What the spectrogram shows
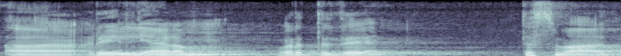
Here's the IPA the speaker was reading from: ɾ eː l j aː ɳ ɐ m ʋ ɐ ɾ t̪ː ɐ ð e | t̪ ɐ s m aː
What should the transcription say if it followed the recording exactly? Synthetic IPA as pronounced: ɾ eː l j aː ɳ ɐ m ʋ ɐ ɾ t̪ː ɐ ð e | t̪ ɐ s m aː

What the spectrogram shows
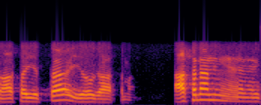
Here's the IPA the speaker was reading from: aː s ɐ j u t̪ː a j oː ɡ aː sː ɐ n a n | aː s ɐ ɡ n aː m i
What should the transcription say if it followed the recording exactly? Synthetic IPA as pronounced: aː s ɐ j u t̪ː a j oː ɡ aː s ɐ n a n | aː s ɐ n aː n i

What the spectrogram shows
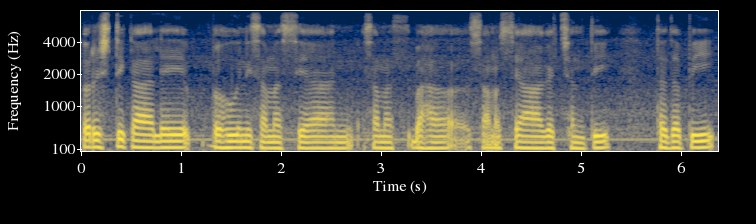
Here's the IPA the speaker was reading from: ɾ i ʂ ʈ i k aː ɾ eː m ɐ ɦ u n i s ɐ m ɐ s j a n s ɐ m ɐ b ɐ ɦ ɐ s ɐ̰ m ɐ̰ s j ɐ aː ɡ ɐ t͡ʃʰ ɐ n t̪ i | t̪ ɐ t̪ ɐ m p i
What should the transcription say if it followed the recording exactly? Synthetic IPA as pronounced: ɾ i ʂ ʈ i k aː l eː b ɐ ɦ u n i s ɐ m ɐ s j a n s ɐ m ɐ b ɐ ɦ ɐ s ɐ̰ m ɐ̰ s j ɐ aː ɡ ɐ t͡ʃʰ ɐ n t̪ i | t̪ ɐ d̪ ɐ p i

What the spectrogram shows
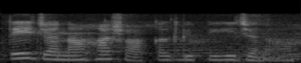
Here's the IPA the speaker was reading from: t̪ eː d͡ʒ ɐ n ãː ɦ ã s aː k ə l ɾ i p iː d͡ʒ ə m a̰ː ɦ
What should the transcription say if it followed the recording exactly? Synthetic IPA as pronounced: t̪ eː d͡ʒ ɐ n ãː ɦ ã ʃ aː k ə l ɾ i p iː d͡ʒ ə n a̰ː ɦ

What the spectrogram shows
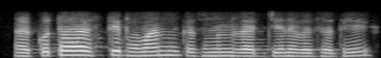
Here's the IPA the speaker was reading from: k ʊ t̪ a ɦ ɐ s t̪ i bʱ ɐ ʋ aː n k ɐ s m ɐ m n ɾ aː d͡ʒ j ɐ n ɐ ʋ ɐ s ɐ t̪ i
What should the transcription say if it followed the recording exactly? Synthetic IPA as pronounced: k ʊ t̪ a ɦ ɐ s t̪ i bʱ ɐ ʋ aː n k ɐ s m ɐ n ɾ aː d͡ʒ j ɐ n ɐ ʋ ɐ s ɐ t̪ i

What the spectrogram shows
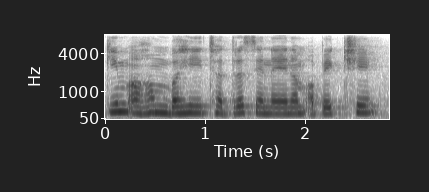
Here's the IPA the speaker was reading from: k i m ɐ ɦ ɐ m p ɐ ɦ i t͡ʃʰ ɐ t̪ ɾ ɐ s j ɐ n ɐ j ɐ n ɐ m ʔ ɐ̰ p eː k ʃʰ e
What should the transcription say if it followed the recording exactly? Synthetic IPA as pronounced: k i m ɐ ɦ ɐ m b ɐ ɦ i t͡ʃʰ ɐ t̪ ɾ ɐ s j ɐ n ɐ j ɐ n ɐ m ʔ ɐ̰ p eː k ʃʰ e

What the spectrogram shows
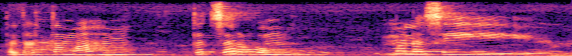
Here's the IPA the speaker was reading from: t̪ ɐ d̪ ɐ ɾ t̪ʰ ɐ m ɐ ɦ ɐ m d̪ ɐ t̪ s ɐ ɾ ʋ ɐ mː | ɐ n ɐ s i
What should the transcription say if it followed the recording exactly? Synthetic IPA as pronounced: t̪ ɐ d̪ ɐ ɾ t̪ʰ ɐ m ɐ ɦ ɐ m t̪ ɐ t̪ s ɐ ɾ ʋ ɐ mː | ɐ n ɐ s i

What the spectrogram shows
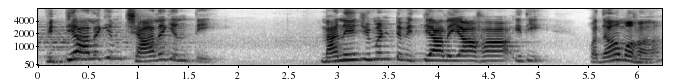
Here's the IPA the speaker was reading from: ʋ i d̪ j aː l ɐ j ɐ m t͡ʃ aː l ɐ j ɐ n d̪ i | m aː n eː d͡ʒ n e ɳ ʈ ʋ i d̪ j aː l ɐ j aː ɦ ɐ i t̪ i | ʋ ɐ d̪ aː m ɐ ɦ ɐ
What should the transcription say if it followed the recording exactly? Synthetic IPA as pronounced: ʋ i d̪ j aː l ɐ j ɐ m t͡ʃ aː l ɐ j ɐ n t̪ i | m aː n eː d͡ʒ m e ɳ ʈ ʋ i d̪ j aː l ɐ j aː ɦ ɐ i t̪ i | ʋ ɐ d̪ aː m ɐ ɦ ɐ

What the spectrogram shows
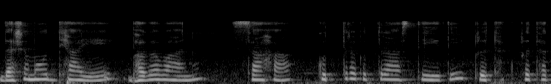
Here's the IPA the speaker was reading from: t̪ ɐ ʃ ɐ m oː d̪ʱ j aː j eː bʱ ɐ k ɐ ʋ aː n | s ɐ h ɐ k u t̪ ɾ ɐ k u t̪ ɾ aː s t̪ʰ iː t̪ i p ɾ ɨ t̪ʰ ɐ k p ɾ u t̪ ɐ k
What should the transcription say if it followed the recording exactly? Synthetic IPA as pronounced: d̪ ɐ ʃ ɐ m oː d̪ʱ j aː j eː bʱ ɐ ɡ ɐ ʋ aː n | s ɐ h ɐ k u t̪ ɾ ɐ k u t̪ ɾ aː s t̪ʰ iː t̪ i p ɾ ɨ t̪ʰ ɐ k p ɾ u t̪ʰ ɐ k

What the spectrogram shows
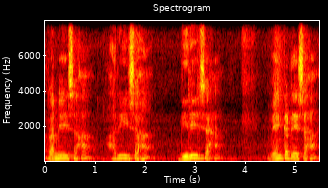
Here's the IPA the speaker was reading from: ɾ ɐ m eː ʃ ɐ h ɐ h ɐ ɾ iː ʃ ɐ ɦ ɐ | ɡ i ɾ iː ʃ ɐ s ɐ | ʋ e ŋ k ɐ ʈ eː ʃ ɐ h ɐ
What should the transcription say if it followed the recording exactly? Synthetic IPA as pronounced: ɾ ɐ m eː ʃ ɐ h ɐ h ɐ ɾ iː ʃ ɐ ɦ ɐ | ɡ i ɾ iː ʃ ɐ h ɐ | ʋ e ŋ k ɐ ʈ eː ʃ ɐ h ɐ

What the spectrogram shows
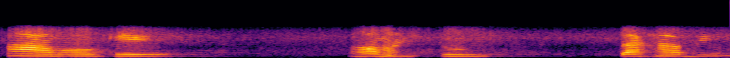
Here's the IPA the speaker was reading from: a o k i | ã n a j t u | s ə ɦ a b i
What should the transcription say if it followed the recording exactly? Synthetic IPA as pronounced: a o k e | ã m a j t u | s a ɦ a b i

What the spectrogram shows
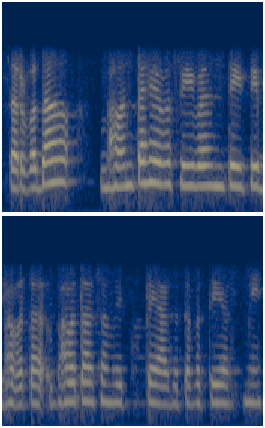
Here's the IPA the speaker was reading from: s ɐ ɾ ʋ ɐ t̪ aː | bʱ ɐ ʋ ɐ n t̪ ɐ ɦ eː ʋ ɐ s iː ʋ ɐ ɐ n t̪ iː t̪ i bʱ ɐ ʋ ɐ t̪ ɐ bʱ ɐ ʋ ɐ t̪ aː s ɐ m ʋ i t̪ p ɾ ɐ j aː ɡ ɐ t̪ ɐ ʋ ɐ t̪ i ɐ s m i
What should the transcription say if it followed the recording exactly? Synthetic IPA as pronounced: s ɐ ɾ ʋ ɐ d̪ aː | bʱ ɐ ʋ ɐ n t̪ ɐ ɦ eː ʋ ɐ s iː ʋ ɐ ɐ n t̪ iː t̪ i bʱ ɐ ʋ ɐ t̪ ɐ bʱ ɐ ʋ ɐ t̪ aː s ɐ m ʋ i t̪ p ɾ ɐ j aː ɡ ɐ t̪ ɐ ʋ ɐ t̪ i ɐ s m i

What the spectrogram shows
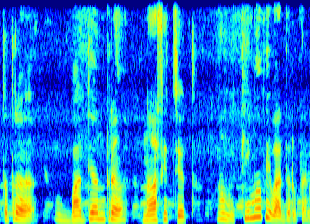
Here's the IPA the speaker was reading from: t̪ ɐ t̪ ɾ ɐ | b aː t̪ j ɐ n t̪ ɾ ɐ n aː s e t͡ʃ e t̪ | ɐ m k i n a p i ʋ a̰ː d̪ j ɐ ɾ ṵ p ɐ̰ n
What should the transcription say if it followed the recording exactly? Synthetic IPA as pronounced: t̪ ɐ t̪ ɾ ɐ | b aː d̪ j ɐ n t̪ ɾ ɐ n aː s i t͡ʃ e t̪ | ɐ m k i m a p i ʋ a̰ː d̪ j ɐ ɾ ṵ p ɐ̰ n

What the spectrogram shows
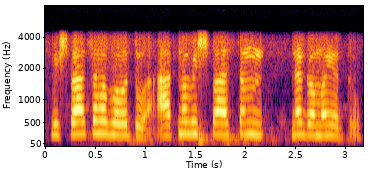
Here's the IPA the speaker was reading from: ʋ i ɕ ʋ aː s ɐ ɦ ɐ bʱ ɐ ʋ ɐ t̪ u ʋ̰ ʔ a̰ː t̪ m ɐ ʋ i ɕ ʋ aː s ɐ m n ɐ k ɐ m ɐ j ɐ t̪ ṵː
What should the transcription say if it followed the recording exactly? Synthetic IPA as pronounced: ʋ i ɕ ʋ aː s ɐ ɦ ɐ bʱ ɐ ʋ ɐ t̪ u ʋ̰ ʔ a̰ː t̪ m ɐ ʋ i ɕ ʋ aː s ɐ m n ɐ ɡ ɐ m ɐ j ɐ t̪ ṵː

